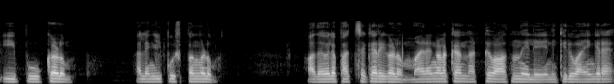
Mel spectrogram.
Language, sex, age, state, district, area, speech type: Malayalam, male, 45-60, Kerala, Wayanad, rural, spontaneous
